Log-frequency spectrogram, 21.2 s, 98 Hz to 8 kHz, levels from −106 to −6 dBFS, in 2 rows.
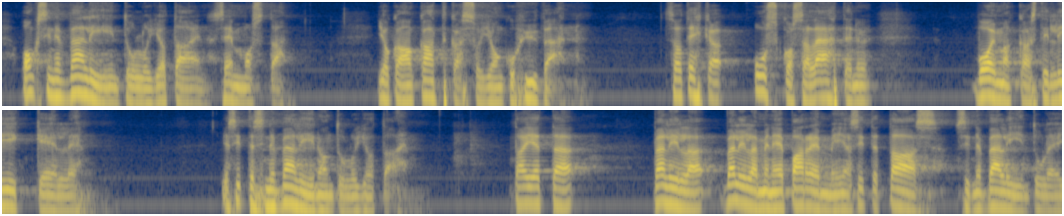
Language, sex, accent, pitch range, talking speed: Finnish, male, native, 115-150 Hz, 105 wpm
